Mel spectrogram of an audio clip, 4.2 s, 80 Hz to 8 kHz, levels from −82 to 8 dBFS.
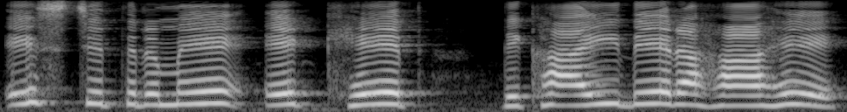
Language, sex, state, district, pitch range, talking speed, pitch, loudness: Hindi, female, Madhya Pradesh, Bhopal, 270-300 Hz, 125 wpm, 285 Hz, -13 LUFS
